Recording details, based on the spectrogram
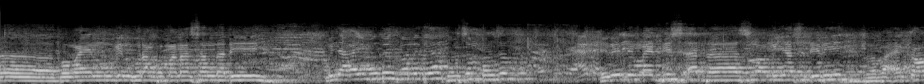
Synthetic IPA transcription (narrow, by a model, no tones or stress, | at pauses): əməmaɪnmuŋkɪnkuɾaŋpəmanasant̪adi | miɲakaimut̪ɪsbanit̪ijabaŋsəmbaŋsəm | init̪imadɪsadaswamiɲasəndiɾibapaʔekɔ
